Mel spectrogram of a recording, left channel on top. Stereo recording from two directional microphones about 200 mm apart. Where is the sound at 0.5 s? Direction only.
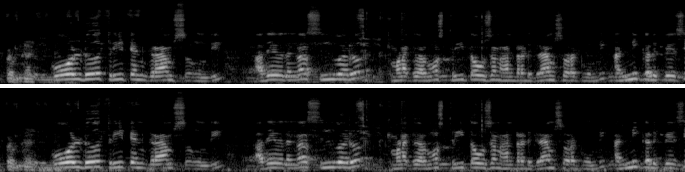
10° left (ahead or behind).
